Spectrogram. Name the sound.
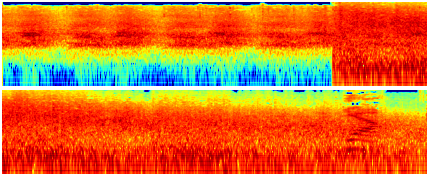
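explosion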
